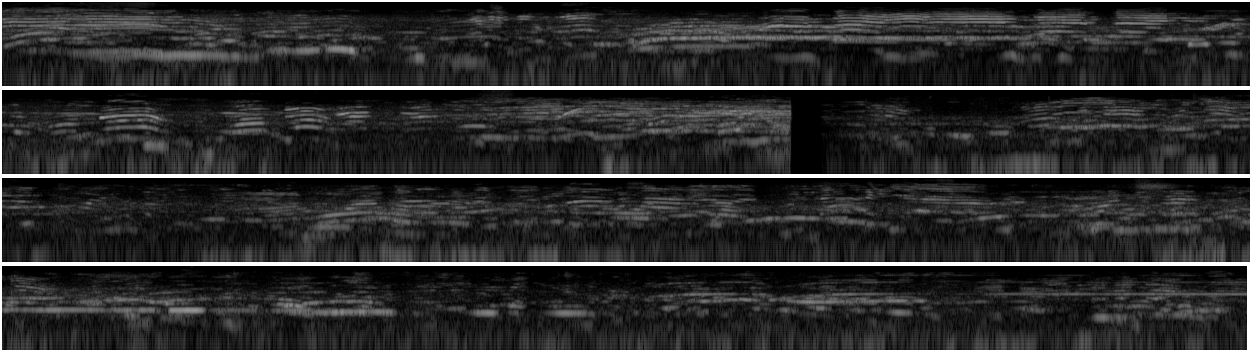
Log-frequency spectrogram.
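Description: A crowd of young riders scream and shriek excitedly on a fairground ride.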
